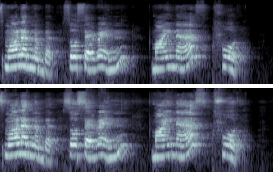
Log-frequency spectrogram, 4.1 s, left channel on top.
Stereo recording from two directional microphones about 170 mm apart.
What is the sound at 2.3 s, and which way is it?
Speech, 25° left (ahead or behind).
